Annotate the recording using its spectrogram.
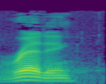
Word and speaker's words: Reading: And I thought, well, I said, sir, excuse me, it's pronounced Reading.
